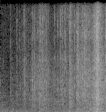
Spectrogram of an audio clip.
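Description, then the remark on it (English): A hard, unripe avocado is slipped into a new brown paper bag to ripen it (the paper bag method): steady crinkling and rustling of paper, ending in a brief, sharper crackle with a soft bump. No one speaks. “Place it into a brown paper bag.”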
